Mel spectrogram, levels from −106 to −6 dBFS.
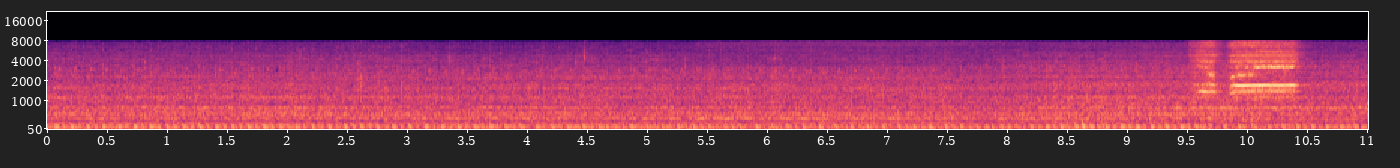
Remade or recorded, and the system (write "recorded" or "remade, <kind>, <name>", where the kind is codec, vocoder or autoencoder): recorded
